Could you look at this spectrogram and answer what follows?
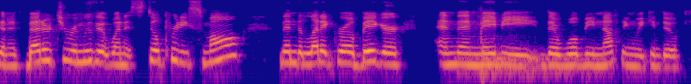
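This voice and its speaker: A woman with a West Coast American accent telling and reading a story to language learners in a casual, chatty way, with many fillers and restarts. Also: medium pitch. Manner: reads book passages slowly and clearly. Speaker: teacher reading a children's book. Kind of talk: storytelling lesson for English learners.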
